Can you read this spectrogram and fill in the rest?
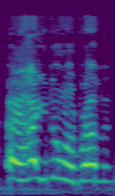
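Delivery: loud, high-pitched hello; over-the-top cheery shout; exuberant greeting. Retold or imitated. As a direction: call out a big friendly greeting. Acts out greeting in store.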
